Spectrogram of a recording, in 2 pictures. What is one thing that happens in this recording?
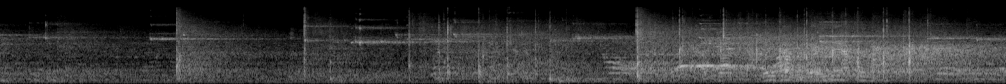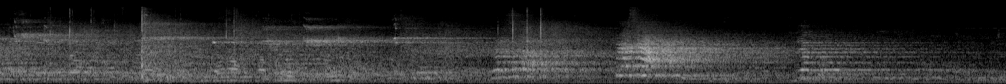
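Sports shoes squeak on a hard court floor.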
